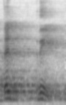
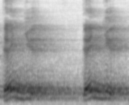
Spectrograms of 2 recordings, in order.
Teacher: pada makhraj huruf ta diiringi dengan dengung yang ringan tajri tajri Jim sukun juga memiliki sifat Qalqalah maka dipantulkan ya jangan ditahan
